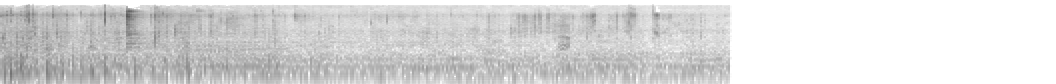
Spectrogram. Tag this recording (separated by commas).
Clip-clop, Animal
